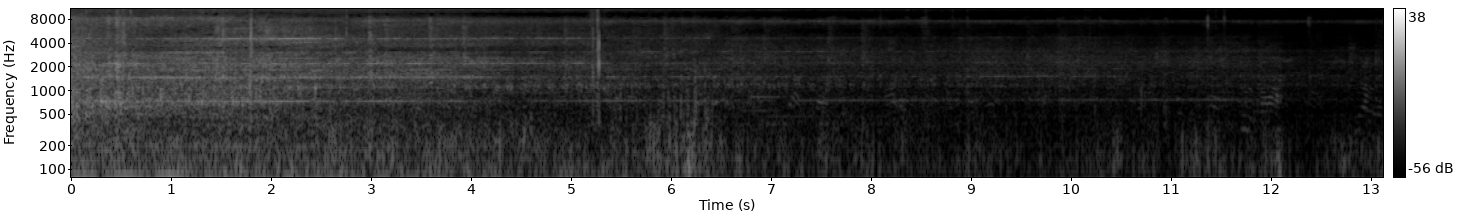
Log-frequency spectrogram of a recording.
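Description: A rail maintenance vehicle rumbles along the tracks, moving away and fading.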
